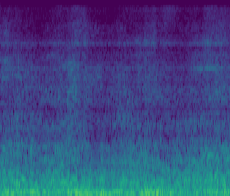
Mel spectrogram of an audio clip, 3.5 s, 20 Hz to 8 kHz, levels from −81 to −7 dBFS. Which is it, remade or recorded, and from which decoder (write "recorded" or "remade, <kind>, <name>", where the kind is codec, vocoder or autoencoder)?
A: remade, autoencoder, DAC-VAE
